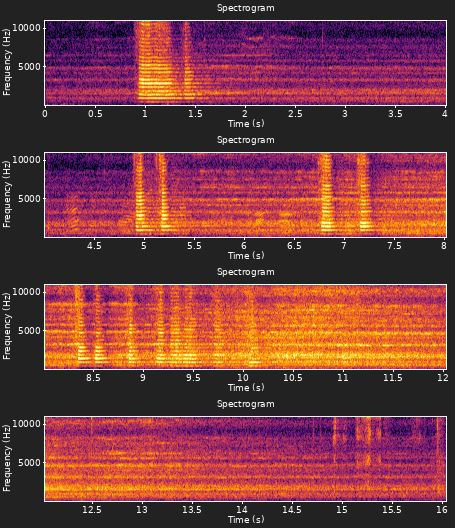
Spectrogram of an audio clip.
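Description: Norfolk Southern hi-rail pickup truck sounding its horn as it runs along the railway track: one longer honk, then short double toots and a quick string of toots. The truck's running noise on the rails swells as it passes and then fades away.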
